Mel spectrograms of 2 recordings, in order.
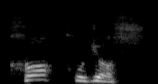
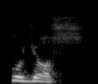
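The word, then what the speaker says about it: υἱός: tiene aquí espíritu rudo no se pronuncia como O sino como Jo joyos y luego Aquí tiene espíritu rudo también por eso digo Jos joyos y esto significa hijo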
